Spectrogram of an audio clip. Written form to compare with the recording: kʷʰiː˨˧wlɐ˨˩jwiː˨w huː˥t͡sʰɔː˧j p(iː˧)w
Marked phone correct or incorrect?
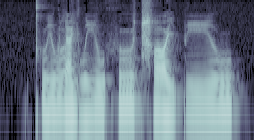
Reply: incorrect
